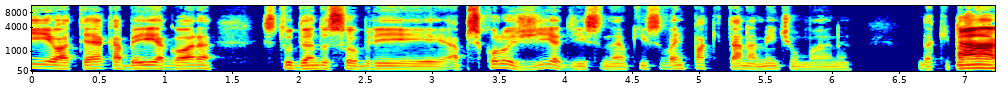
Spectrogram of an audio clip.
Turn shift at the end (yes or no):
yes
